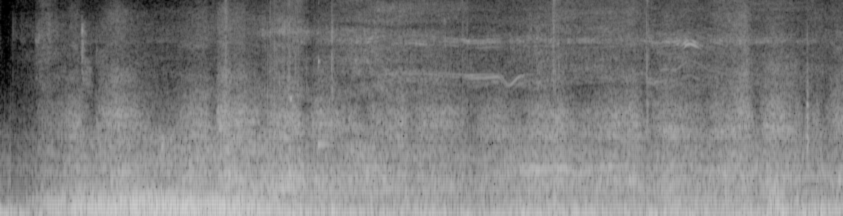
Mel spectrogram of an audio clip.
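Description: A small drone's propellers whir and buzz as it takes off.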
